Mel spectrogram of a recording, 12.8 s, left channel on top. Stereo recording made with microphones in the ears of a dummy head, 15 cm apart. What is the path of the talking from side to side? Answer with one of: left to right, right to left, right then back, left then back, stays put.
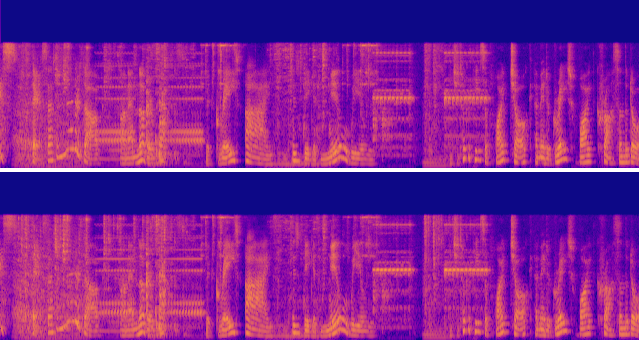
right then back.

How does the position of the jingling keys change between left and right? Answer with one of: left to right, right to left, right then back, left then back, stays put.
left then back.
